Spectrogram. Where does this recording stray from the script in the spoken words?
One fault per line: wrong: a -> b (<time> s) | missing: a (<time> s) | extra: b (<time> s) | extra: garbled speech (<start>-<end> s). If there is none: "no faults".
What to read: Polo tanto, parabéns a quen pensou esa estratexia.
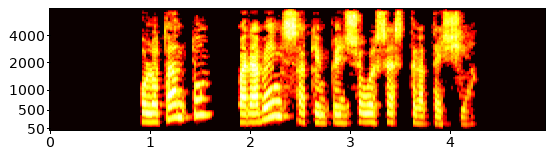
no faults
